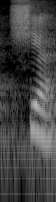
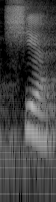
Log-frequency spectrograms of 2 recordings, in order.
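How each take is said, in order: Both takes have the same delivery.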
